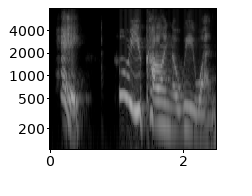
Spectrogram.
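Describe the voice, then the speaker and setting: A put-on character voice, female-sounding, fairly high in pitch, at a moderate pace. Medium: read story.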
